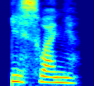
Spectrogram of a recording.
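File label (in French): "il soigne", French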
